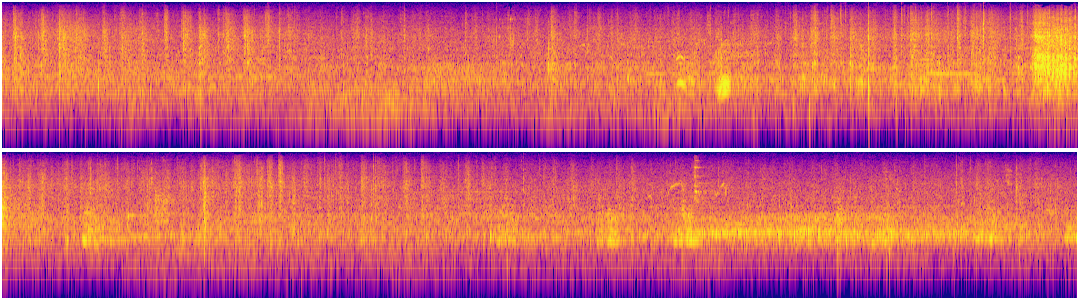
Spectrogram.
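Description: Hoofbeats of a Thoroughbred horse trotting on wet, muddy dirt arena footing, a steady run of soft thuds. About halfway through there is a short, louder rushing burst.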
